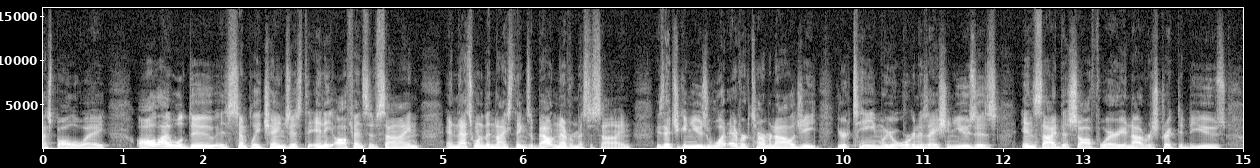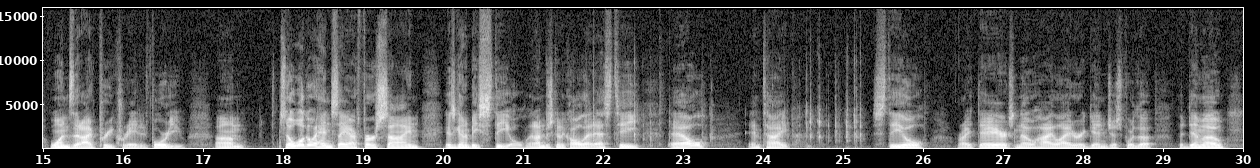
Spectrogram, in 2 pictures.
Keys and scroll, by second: 21.7-25.7 typing, 27.3-28.0 typing.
